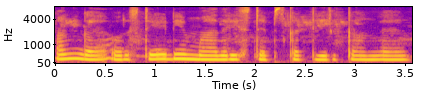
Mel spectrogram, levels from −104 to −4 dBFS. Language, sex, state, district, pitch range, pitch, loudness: Tamil, female, Tamil Nadu, Nilgiris, 210-230 Hz, 215 Hz, -14 LUFS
